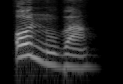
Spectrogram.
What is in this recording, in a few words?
"onuba", latin; santillana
